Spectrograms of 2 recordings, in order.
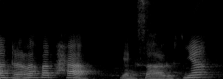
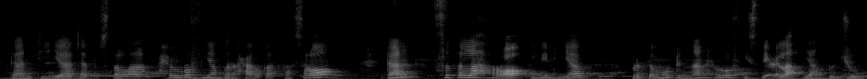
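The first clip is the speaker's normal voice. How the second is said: normal talking voice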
